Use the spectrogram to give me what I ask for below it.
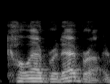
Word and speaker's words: collaboratabra: And I called it collaboratabra. It rhymes with abracadabra, the magic of a collaborative conversation.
